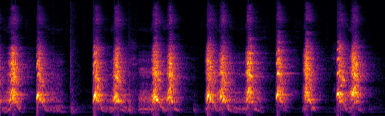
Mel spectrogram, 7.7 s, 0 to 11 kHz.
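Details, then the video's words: Dobermann barking steadily, often in pairs, sharp and mid-pitched, about every half second, with a low rumbling growl between some barks. "Top 10 Funny Doberman Videos 2019"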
